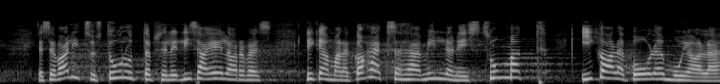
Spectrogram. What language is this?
Estonian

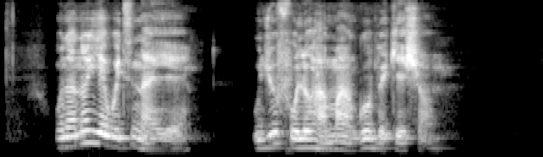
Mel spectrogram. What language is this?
Nigerian Pidgin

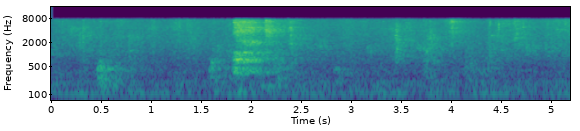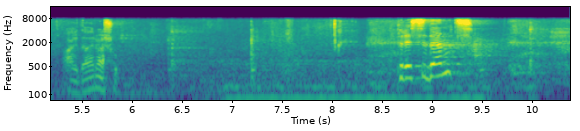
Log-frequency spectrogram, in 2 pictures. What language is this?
Norwegian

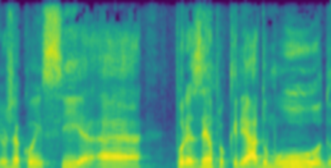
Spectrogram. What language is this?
Portuguese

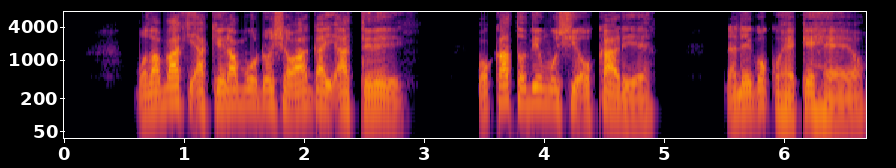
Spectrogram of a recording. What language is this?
Kikuyu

